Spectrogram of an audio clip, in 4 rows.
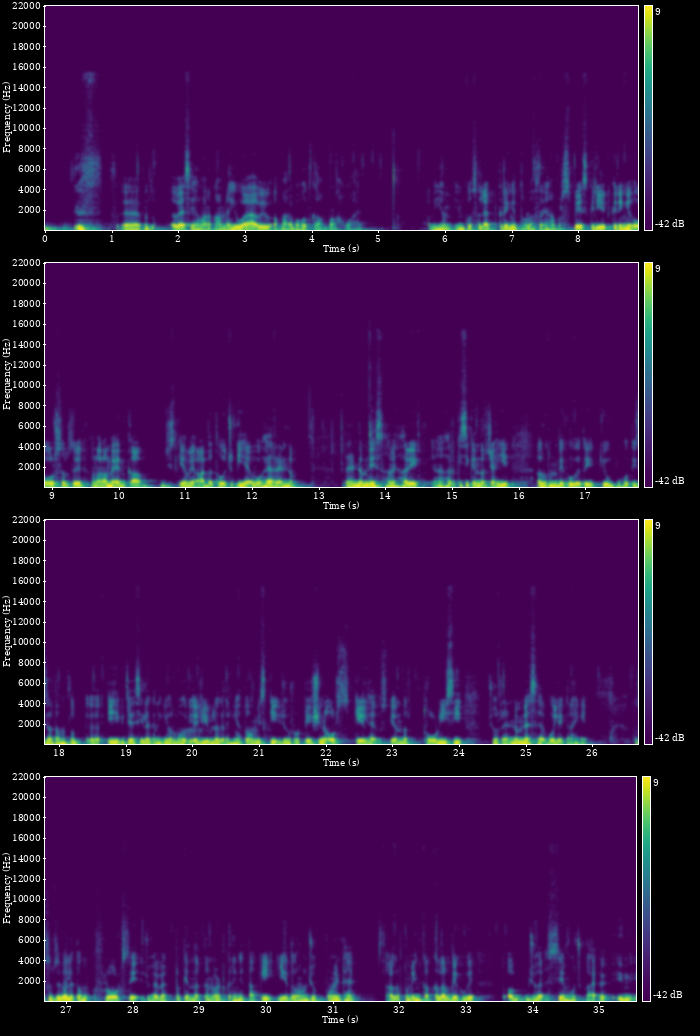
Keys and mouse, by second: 1.5 click, 2.5 click, 3.9 click, 4.2-5.5 middle drag, 5.5 click, 7.2 click, 7.6-10.8 middle drag, 10.8 shift+a, 16.3-24.5 middle drag, 24.5-25.6 drag, 25.6-26.5 middle drag, 26.5-28.5 drag, 28.5-30.2 middle drag, 30.2 click, 32.7-33.9 ctrl+middle drag, 33.9 click.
